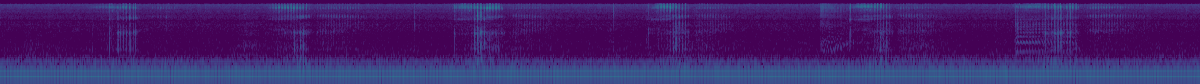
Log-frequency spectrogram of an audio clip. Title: Baby cat snoring with stuffy nose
